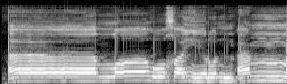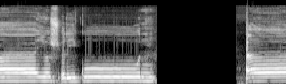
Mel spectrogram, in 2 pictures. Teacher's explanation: Ini mad badalnya bertemu dengan huruf yang ada tasydid. Cara bacanya kita panjangkan 6 harakat baru masuk ke huruf yang ada tasydid. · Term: mad farqi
